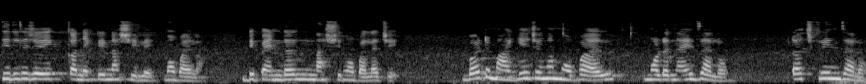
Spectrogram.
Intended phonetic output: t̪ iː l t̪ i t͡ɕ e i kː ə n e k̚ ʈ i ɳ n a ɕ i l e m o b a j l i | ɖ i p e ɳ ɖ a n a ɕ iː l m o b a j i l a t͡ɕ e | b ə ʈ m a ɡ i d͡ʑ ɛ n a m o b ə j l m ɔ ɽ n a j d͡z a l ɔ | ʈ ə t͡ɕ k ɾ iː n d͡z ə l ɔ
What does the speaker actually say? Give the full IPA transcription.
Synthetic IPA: t̪ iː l t̪ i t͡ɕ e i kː ə n e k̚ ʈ i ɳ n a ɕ i l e m o b a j l a | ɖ i p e ɳ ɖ ə n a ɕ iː l m o b a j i l a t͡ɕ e | b ə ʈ m a ɡ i d͡ʑ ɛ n a m o b a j l m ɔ ɽ n a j d͡z a l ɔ | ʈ ə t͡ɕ k ɾ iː n d͡z a l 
